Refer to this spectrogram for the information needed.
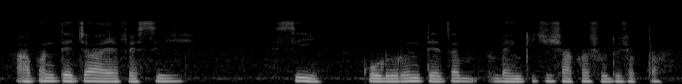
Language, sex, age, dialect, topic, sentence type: Marathi, male, 46-50, Standard Marathi, banking, statement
